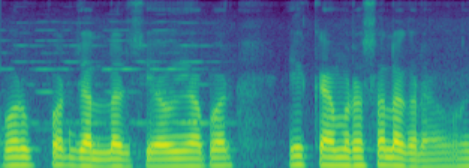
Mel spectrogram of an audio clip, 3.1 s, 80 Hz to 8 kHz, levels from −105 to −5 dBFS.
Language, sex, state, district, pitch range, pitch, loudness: Hindi, male, Uttar Pradesh, Shamli, 125-140 Hz, 135 Hz, -18 LUFS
